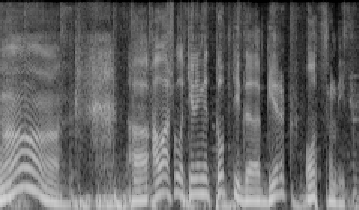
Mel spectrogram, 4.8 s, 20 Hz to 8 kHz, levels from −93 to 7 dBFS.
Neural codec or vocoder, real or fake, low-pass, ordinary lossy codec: codec, 16 kHz, 2 kbps, X-Codec, HuBERT features, trained on balanced general audio; fake; none; none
